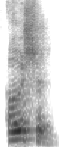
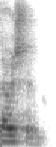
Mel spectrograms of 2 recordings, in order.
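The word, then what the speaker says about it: Wouxun: Here's the whole panoply of, well, so how do you pronounce this word? W-O-U-X-O-N? It's ocean. It's ocean.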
